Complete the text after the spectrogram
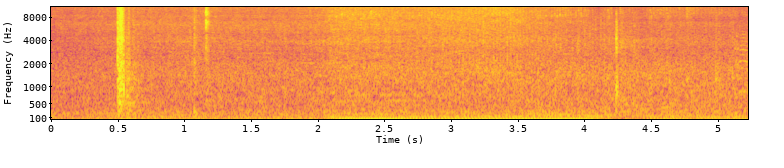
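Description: car driving away

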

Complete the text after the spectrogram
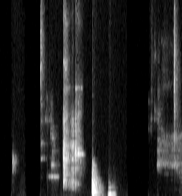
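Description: glasses clinking

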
